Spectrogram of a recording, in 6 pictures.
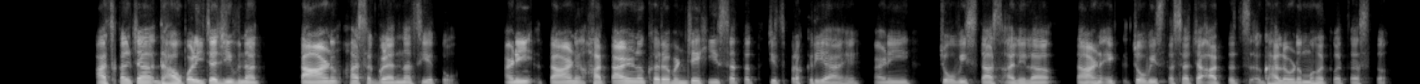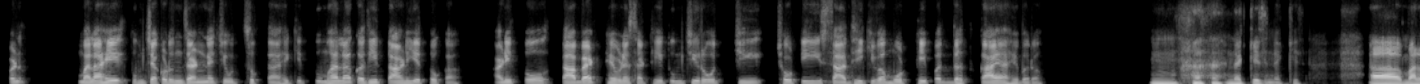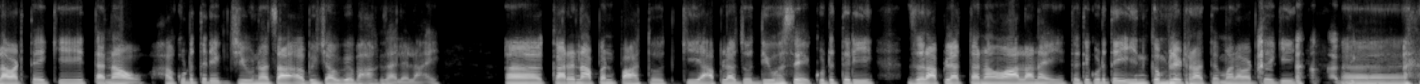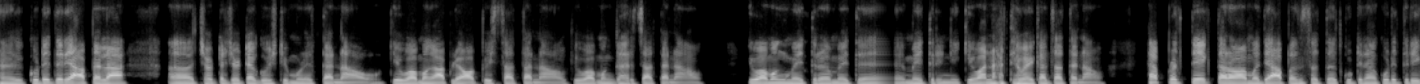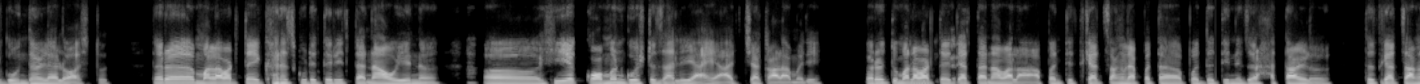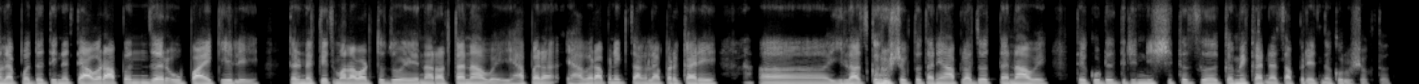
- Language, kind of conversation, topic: Marathi, podcast, तणाव ताब्यात ठेवण्यासाठी तुमची रोजची पद्धत काय आहे?
- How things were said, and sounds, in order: other background noise; chuckle; "अविभाज्य" said as "अबिजाव्य"; "पाहतो" said as "पाहतोत"; laughing while speaking: "दिवस आहे"; in English: "इनकंप्लीट"; chuckle; laughing while speaking: "नातेवाईकांचा"; "असतो" said as "असतोत"; in English: "कॉमन"; laughing while speaking: "शकतोत"; "शकतो" said as "शकतोत"; "शकतो" said as "शकतोत"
